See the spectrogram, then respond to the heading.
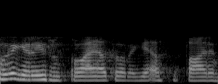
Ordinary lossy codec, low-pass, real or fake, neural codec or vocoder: MP3, 24 kbps; 3.6 kHz; fake; codec, 16 kHz, 4 kbps, FunCodec, trained on Chinese and English, 50 frames a second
